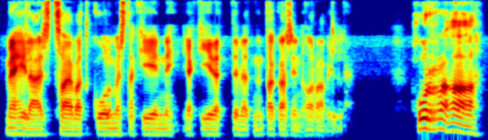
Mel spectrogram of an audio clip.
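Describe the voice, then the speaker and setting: Male narrator, low-pitched, expressive children's story reading.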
